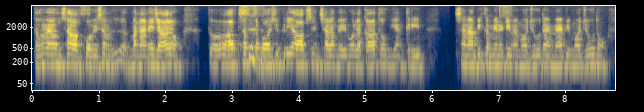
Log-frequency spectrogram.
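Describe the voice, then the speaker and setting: A man's voice: fairly high pitch, little pitch movement, a little fast. A man hosting a casual online interview, chatty and agreeable, with joking asides. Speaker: host. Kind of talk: casual Urdu-English interview. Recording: dull lo-fi sound with faint noise.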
